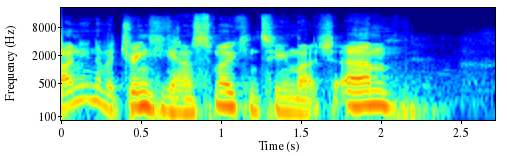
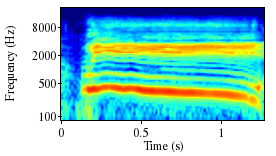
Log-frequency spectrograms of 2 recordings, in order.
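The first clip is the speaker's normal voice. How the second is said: gleeful wee; 10 semitones higher, 7 dB louder than usual. Retold or imitated. Mimicking joy sliding downhill.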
